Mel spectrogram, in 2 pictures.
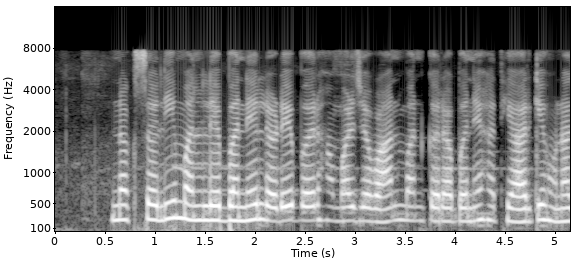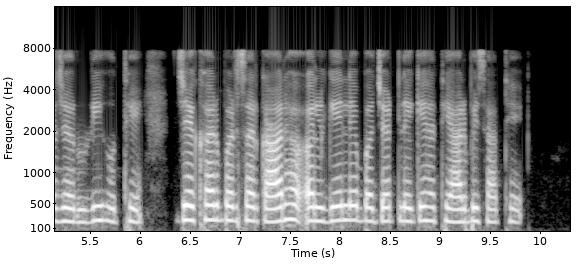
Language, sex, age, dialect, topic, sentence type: Chhattisgarhi, female, 36-40, Eastern, banking, statement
